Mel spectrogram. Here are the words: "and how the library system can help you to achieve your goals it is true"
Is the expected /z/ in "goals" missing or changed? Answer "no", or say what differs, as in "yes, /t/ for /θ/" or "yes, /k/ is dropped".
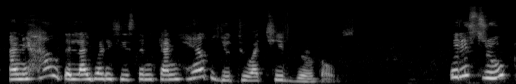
yes, /s/ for /z/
